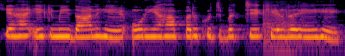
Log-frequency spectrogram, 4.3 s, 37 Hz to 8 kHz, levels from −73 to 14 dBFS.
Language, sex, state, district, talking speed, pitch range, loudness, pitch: Hindi, female, Uttar Pradesh, Saharanpur, 165 wpm, 235-245 Hz, -13 LUFS, 240 Hz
